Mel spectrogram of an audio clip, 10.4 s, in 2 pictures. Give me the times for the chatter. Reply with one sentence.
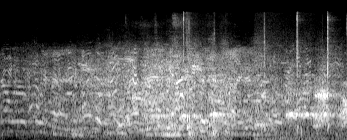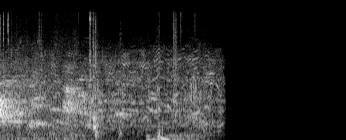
The chatter can be heard from 0.0 to 8.6 s.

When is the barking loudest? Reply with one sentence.
The volume of the barking peaks at 5 seconds.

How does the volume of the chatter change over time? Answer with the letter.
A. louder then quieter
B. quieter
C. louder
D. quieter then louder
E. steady
A.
